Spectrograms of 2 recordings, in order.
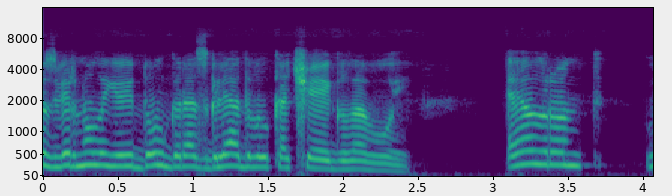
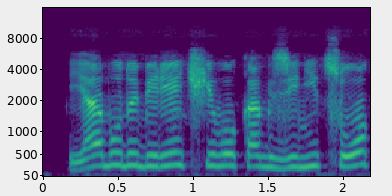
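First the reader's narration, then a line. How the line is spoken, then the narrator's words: Plain. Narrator (Russian): сказал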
